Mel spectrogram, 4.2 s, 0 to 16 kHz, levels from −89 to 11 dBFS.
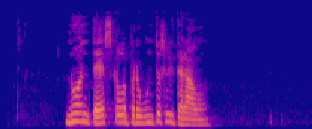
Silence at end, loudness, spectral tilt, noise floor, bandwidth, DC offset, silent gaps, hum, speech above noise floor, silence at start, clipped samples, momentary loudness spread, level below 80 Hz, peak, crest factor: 1.4 s; -25 LUFS; -5.5 dB/octave; -74 dBFS; 11 kHz; under 0.1%; none; none; 50 dB; 0.85 s; under 0.1%; 14 LU; -78 dBFS; -8 dBFS; 20 dB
